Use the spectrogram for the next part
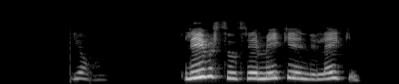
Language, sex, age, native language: Icelandic, female, 13, Icelandic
